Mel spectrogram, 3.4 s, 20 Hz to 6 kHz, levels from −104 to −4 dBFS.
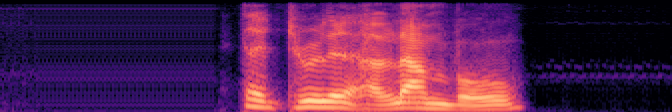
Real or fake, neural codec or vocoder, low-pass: fake; codec, 16 kHz in and 24 kHz out, 0.6 kbps, FocalCodec, streaming, 4096 codes; 5.4 kHz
